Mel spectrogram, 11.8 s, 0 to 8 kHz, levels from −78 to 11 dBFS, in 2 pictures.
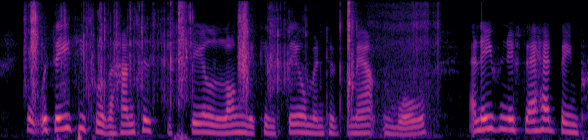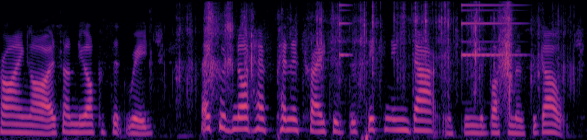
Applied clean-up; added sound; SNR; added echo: none; Fire + Keyboard (musical); 7 dB; none.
